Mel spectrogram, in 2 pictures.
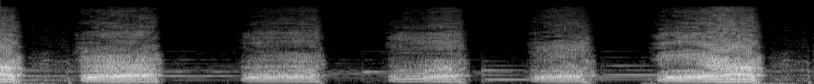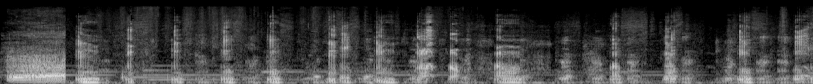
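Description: Background music with animal calls over it. First come about six long, loud, breathy growls or huffs, each about a second long and spaced a second and a half apart. From about nine seconds on they give way to a rapid run of short pig grunts.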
